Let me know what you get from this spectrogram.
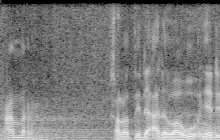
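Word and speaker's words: عمرو: Dari Amr bin Shu'aib, kalau ada ain, mim, ra, waw dibacanya Amr.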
